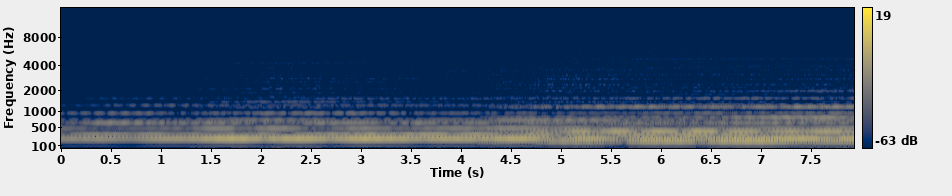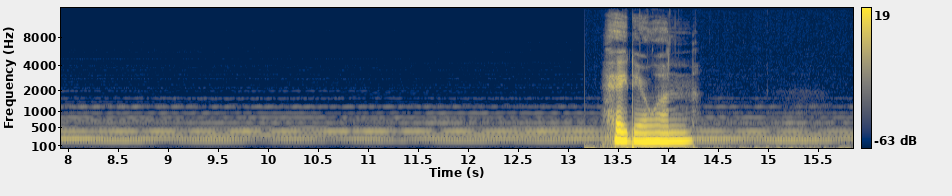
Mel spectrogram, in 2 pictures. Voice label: Somatic meditative exercise; Ode to the body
